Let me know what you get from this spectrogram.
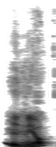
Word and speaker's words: Umeå: Is it the right pronunciation? Umeå, yeah.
